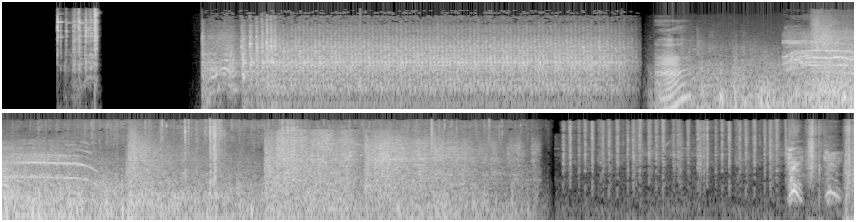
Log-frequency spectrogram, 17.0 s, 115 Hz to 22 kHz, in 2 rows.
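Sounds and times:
dense roar: 6.5 - 10.3
rumbling thunder booms: 6.9 - 13.5
evenly spaced ticks: 14.1 - 16.4.

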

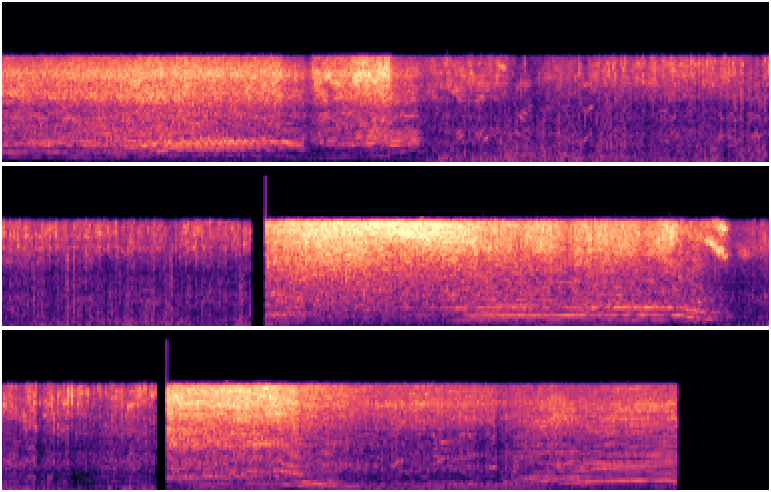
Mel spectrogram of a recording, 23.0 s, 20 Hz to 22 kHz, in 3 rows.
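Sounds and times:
drag car engine at high revs: 0.0 - 8.5, 10.3 - 22.1
spinning tyres: 4.1 - 18.2.

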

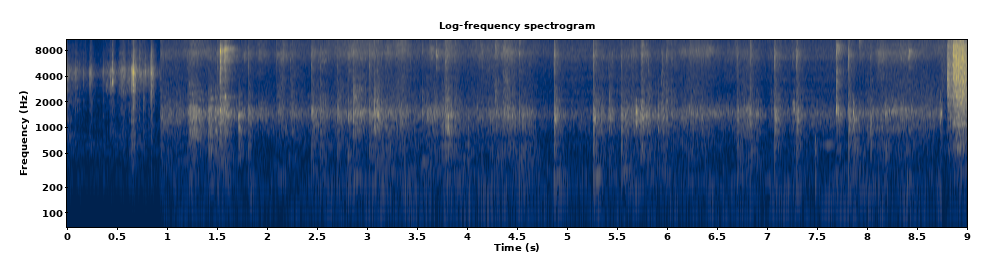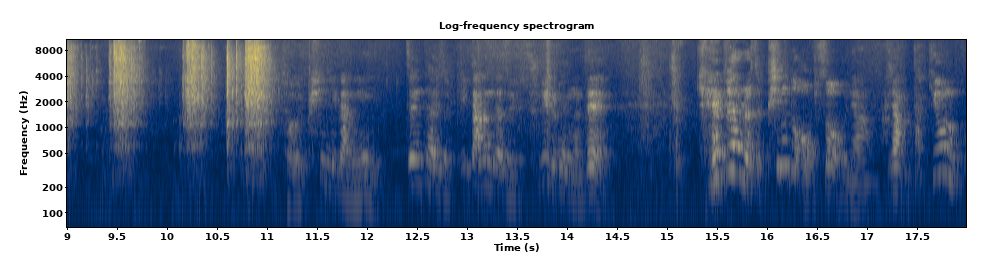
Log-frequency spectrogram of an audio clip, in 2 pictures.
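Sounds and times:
plastic rubbing and scraping: 0.0 - 7.2.

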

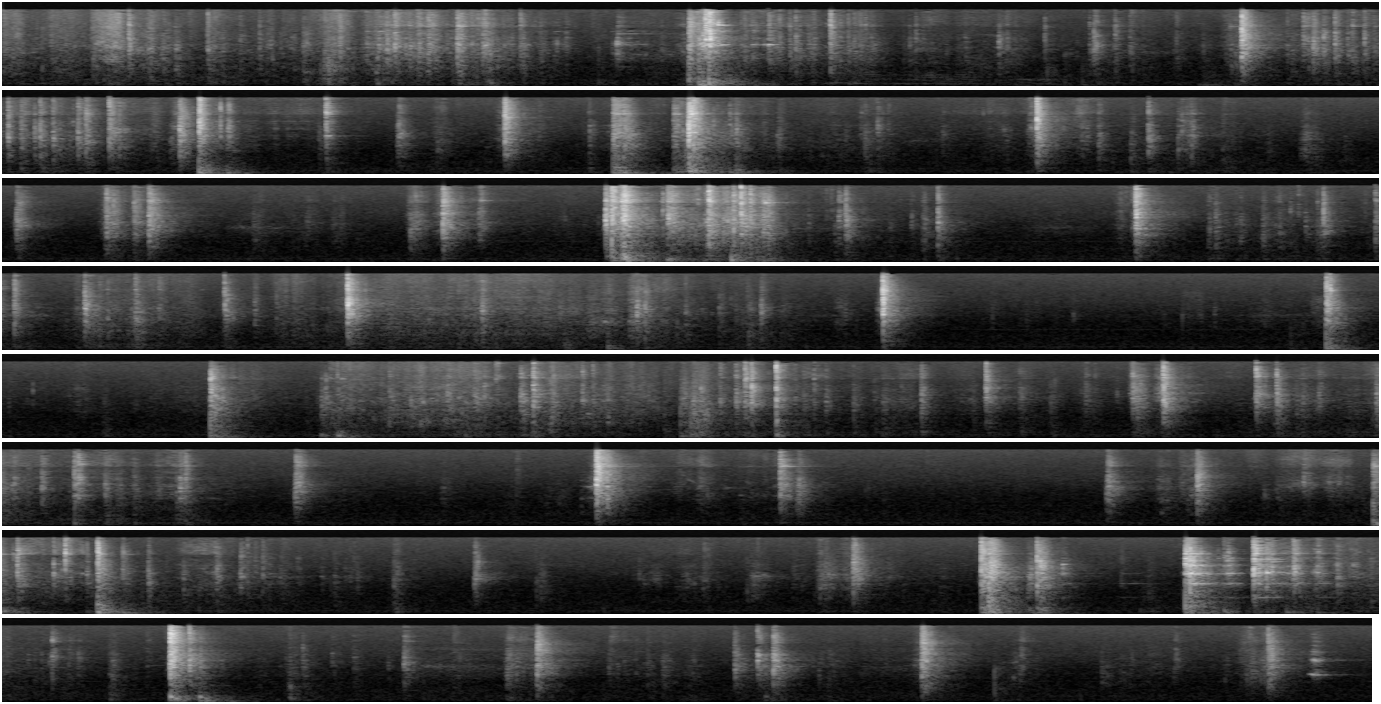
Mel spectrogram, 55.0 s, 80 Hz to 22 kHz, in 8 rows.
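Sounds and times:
metal tubes clattering and clicking: 0.5 - 9.6, 47.2 - 48.6.

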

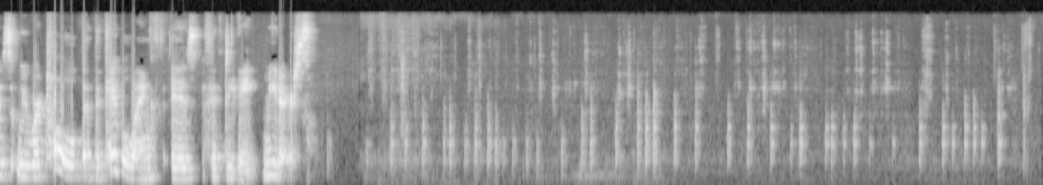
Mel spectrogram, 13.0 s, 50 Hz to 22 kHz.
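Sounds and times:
marker squeaking on glass: 4.5 - 13.0.

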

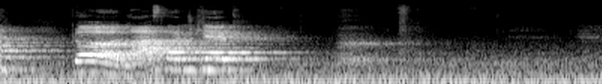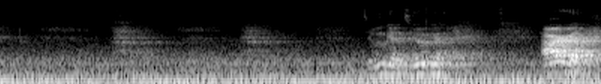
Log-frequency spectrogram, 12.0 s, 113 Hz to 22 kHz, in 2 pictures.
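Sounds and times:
steady low hum: 0.0 - 12.0
woman breathing: 0.2 - 0.7, 3.2 - 9.8, 10.4 - 11.4.

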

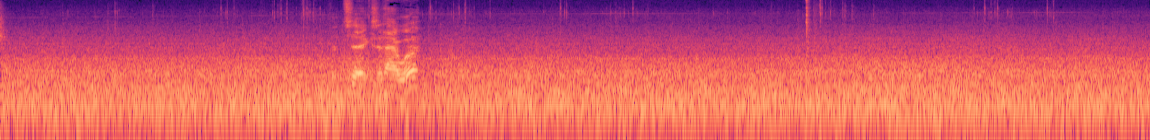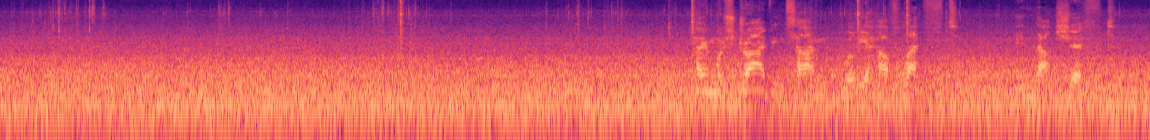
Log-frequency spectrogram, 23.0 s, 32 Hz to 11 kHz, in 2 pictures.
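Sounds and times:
lorry engine and road noise: 0.0 - 23.0
faint rattles in cab: 0.9 - 6.6, 9.6 - 16.1, 16.9 - 22.8.

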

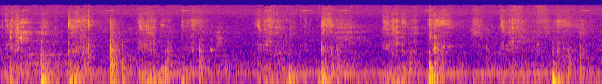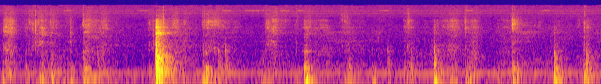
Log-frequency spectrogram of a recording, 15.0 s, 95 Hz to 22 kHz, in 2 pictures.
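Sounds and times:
dough thumping against bowl: 9.4 - 10.4.

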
